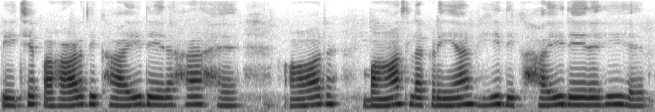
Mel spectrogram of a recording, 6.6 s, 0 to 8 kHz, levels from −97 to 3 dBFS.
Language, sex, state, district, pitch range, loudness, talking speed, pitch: Hindi, female, Jharkhand, Palamu, 185-210 Hz, -15 LUFS, 130 wpm, 195 Hz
